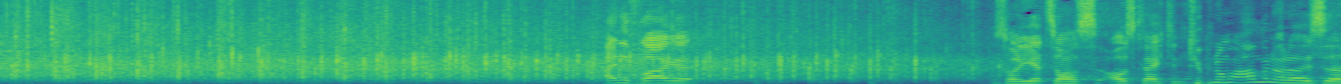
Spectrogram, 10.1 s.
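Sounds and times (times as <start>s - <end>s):
applause for a birthday: 0.0s - 8.3s
speech: 4.6s - 5.8s, 7.4s - 10.0s.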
